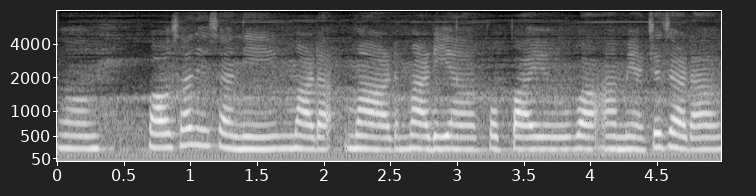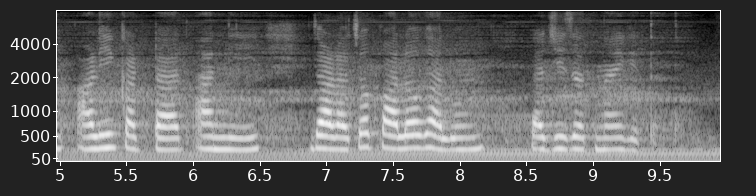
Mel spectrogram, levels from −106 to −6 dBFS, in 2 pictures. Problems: constant background noise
